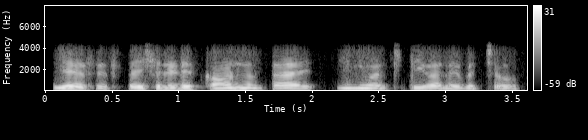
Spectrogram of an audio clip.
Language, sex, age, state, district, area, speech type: Hindi, male, 18-30, Madhya Pradesh, Bhopal, urban, conversation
